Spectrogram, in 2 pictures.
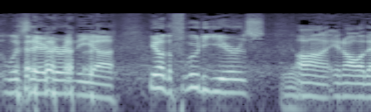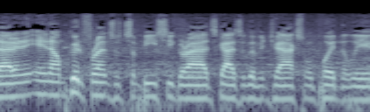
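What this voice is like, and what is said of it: Boston accent. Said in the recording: “I grew up in Boston, suburban Boston... can't tell from the accent, can you?”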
